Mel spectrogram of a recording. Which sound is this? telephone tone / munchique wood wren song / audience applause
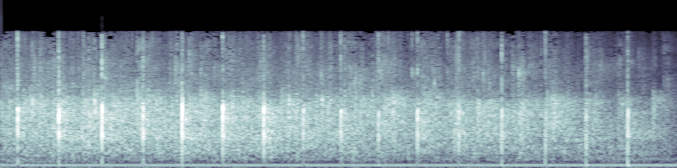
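audience applause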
